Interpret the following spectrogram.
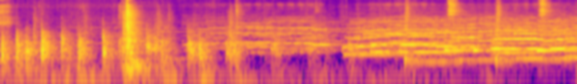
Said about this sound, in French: Sorcier, ouvre les portes.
